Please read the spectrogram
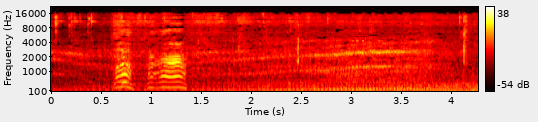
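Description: Car engine heard from inside the cabin as the car pulls away, its steady hum growing louder and rising slightly in pitch over the last two seconds. Two short called words come about a second in.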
